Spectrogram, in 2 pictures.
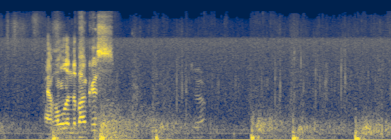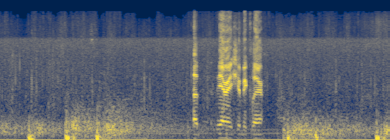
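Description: Footsteps thud steadily on pavement.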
